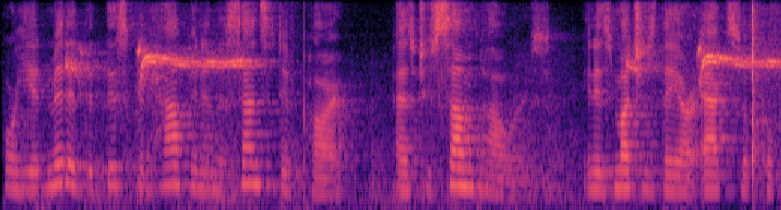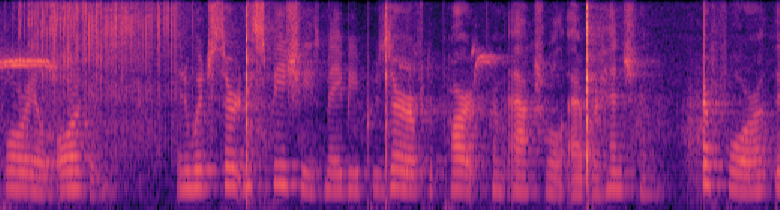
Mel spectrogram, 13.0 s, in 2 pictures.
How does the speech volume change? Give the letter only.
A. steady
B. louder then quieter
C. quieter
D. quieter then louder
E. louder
A.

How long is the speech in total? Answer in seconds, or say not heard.
13 s.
